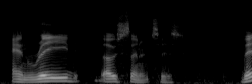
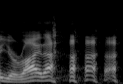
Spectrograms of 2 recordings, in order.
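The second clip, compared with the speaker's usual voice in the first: laughing mock compliment; 3 semitones higher, 4 dB louder, much slower than usual.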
